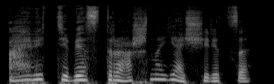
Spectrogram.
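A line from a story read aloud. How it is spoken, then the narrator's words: Hiss. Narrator (Russian): прошипела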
